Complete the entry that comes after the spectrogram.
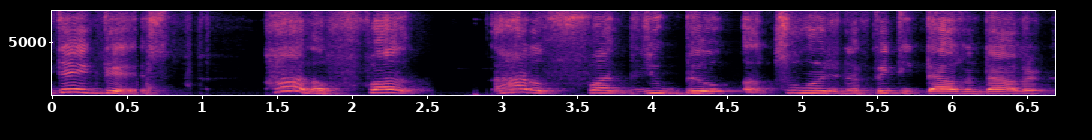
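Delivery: can't believe anyone built it like that; incredulous rant. Real, not acted. Incredulous rant about the submarine.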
